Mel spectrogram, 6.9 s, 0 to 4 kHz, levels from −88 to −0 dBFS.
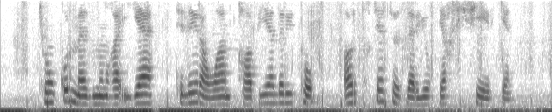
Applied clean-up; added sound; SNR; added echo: none; Chewing, mastication / Livestock, farm animals, working animals; -3 dB; none.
